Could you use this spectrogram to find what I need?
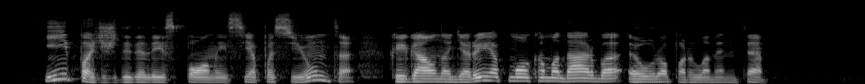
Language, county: Lithuanian, Vilnius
